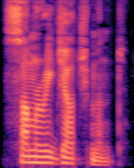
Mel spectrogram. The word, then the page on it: summary judgment: British English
